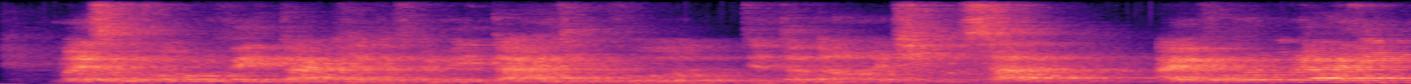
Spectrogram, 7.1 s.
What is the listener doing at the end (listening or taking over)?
listening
